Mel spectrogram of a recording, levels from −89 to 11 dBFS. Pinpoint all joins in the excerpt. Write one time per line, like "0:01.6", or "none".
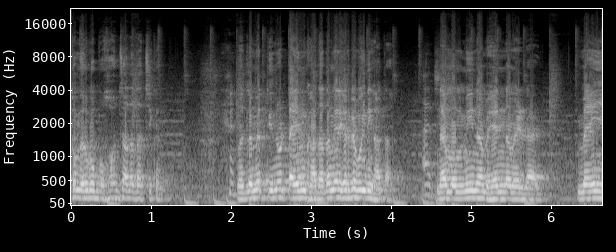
none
